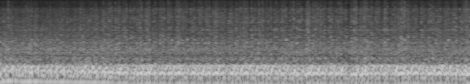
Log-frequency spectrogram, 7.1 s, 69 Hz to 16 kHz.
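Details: 1980 Dodge short-bed truck big-block V8, first run in 14 years, during cam break-in after converting from points back to factory electronic ignition; deep steady rumble at fast idle, even firing, no misses, knocks or ticks, normal running.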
